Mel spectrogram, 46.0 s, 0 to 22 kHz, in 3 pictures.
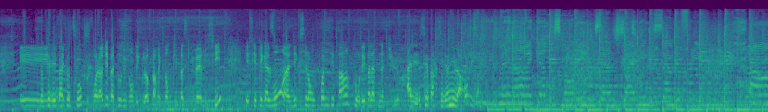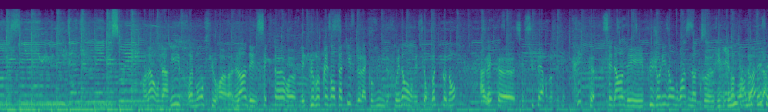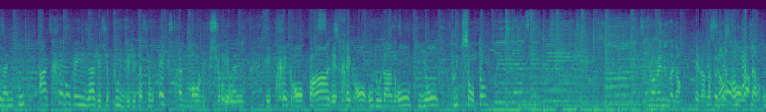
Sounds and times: Music: 0.0 - 46.0
Speech: 0.4 - 9.6, 18.2 - 40.5.

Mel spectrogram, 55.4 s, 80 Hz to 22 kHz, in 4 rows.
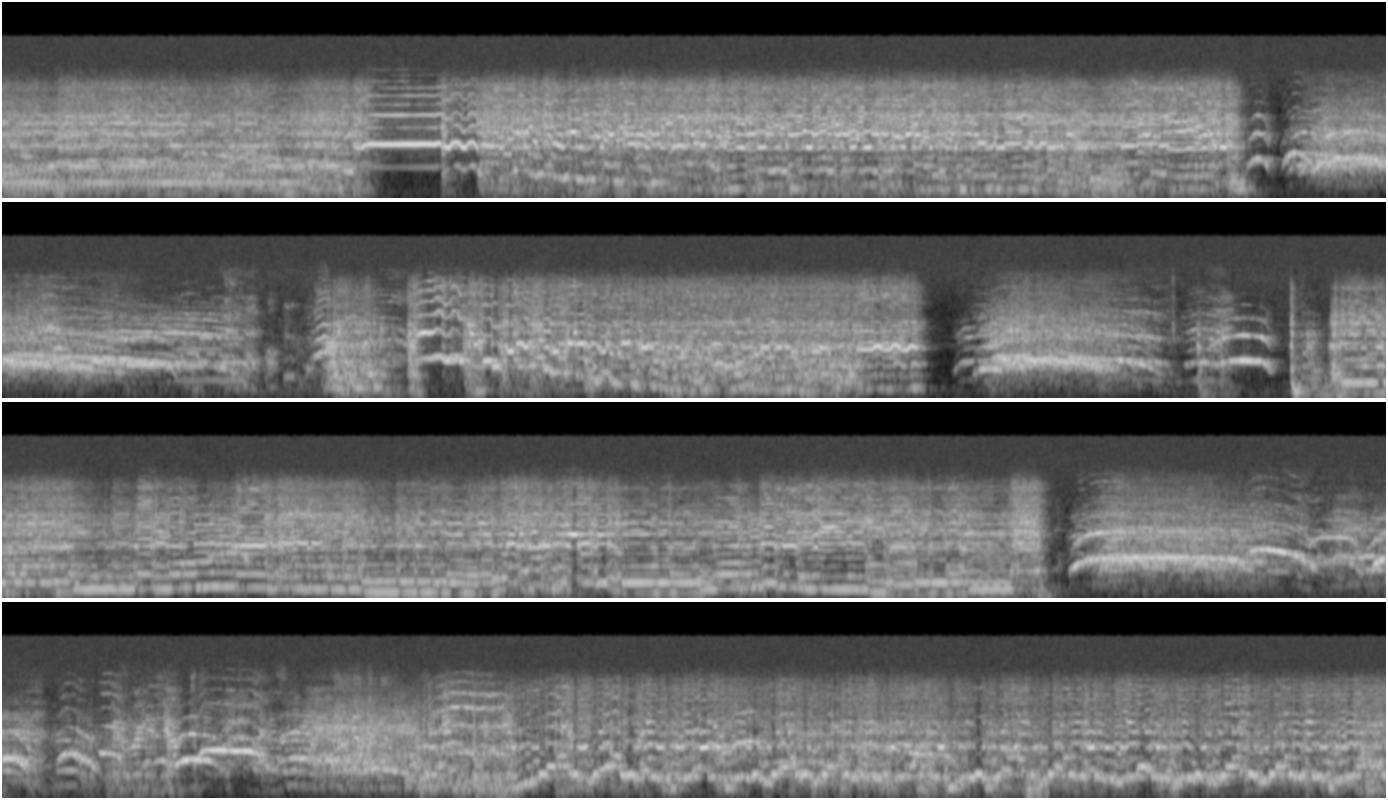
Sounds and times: Music: 0.0 - 12.5, 17.1 - 23.2, 26.7 - 38.2, 45.7 - 55.3.

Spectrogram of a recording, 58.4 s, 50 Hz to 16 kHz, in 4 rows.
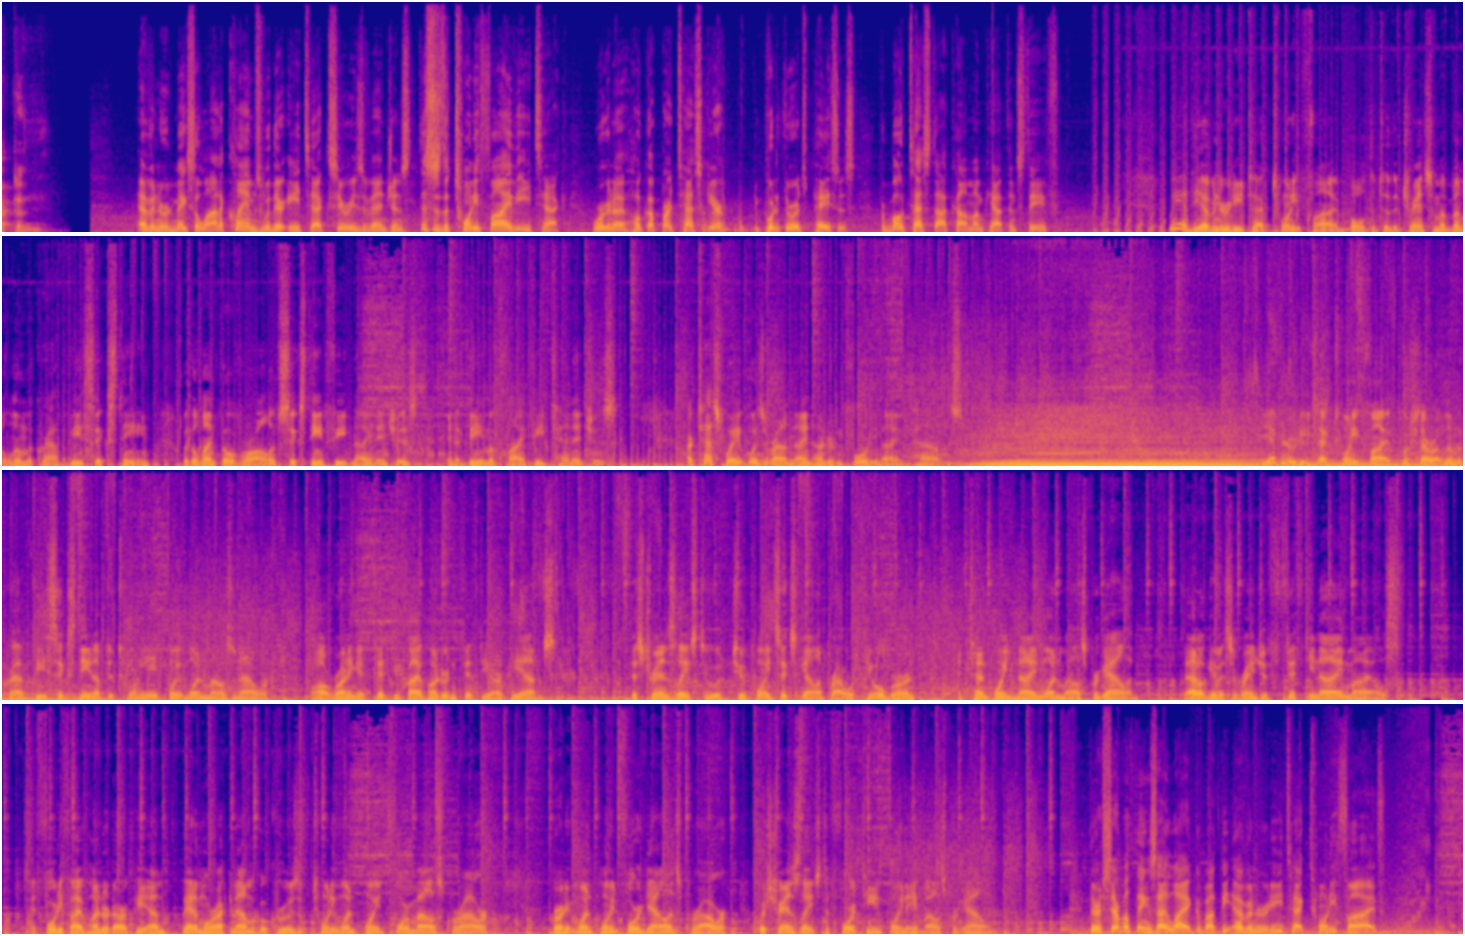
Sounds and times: Speech: 0.0 - 0.4, 1.4 - 10.6, 11.7 - 20.8, 21.4 - 24.2, 27.2 - 34.8, 35.5 - 43.2, 44.1 - 48.7, 49.3 - 53.8, 54.7 - 57.6
Music: 11.0 - 24.2, 25.9 - 58.4
Medium engine (mid frequency): 22.4 - 32.3
Accelerating, revving, vroom: 24.0 - 30.3.

